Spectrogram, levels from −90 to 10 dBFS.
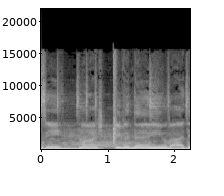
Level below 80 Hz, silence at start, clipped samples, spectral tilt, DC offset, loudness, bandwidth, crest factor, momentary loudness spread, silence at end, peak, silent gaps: -12 dBFS; 0 s; under 0.1%; -4.5 dB/octave; under 0.1%; -12 LUFS; 16 kHz; 8 dB; 2 LU; 0 s; -2 dBFS; none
